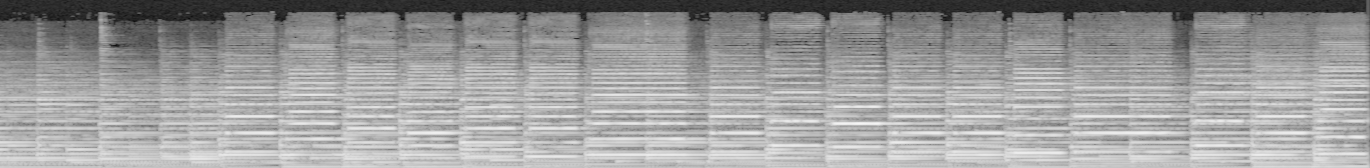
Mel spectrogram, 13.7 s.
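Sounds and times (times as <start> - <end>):
MIDI music: 0.0 - 13.6.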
